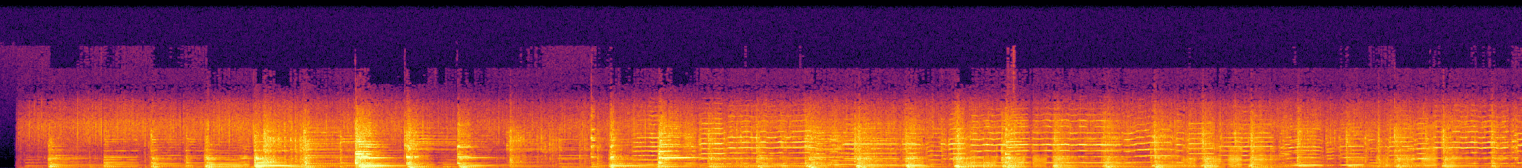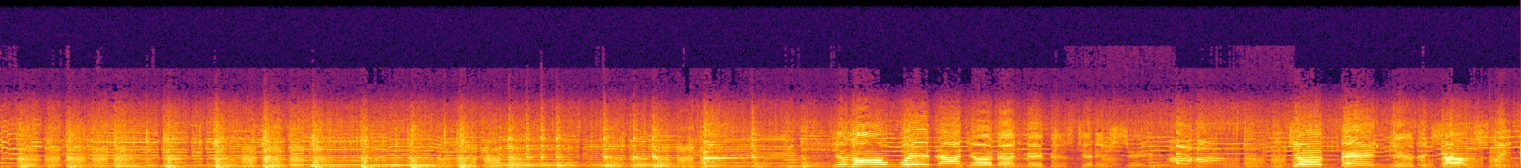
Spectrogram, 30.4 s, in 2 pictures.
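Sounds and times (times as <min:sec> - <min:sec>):
jug band music: 0:00.2 - 0:30.4.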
